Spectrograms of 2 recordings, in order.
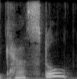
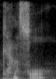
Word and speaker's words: castle: this word would be Castle but it's not when we have this stle e combination the t is silent and it's just sitting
